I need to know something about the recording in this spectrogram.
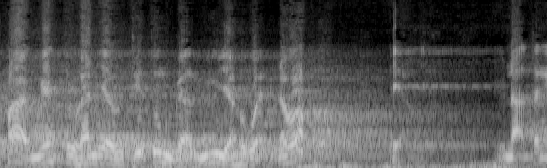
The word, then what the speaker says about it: Yahweh: Tuhan Yahudi tunggal Yahweh napa? Ya. Nak teng ejaan Latin Y besar A H besar W E H Yahweh.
